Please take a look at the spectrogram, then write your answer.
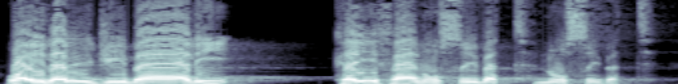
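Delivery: slow, drawn-out model of نصبت, sad kept thick; tajweed recitation. Shown as a demonstration. Teacher models the verse for students, careful recitation. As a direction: recite نصبت with light nun and heavy sad. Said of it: "النون مرقة والصاد ماذا؟ مفخمة".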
